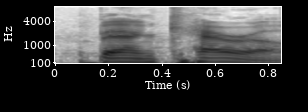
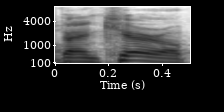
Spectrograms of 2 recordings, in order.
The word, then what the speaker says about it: Banchero: Banchero. Banchero.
